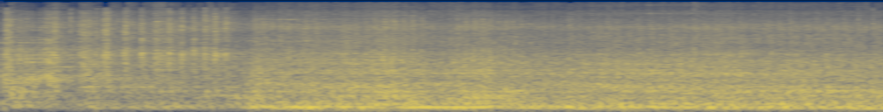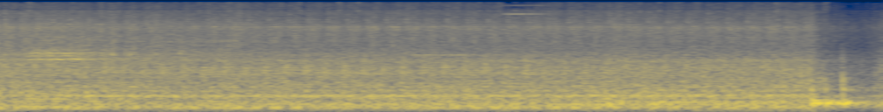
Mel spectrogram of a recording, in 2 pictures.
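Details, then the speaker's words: TVS Scooty Pep that wouldn't start (kick seized, piston tight from no oil circulation), after oil pump gear replaced and oil added: steady even idle with no knocks or rattles; circulation now good, repaired. "So ఇది భయ్యా బండి అంటే బండి ఇప్పుడు circulation అనేది మంచిగా అయిపోతుంది ఇబ్బంది ఏం లేదు ఇప్పుడు ఈ బండి అయిపోయినట్టే లెక్క"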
